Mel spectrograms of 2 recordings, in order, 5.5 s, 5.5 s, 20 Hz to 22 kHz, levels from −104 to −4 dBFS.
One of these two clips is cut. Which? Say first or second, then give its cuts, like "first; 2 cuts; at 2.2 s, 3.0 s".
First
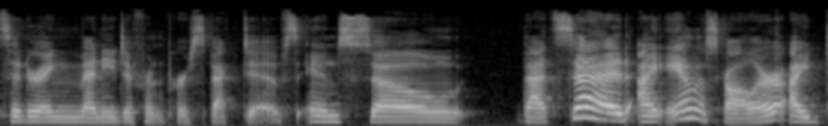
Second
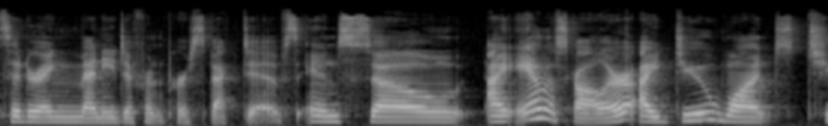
second; 1 cut; at 3.2 s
